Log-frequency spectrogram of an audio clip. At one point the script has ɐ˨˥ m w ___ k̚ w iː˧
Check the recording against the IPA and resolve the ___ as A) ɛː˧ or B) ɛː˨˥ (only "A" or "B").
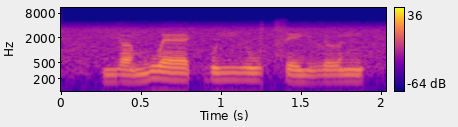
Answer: A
